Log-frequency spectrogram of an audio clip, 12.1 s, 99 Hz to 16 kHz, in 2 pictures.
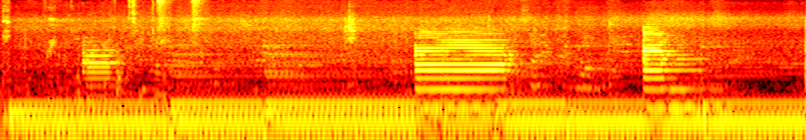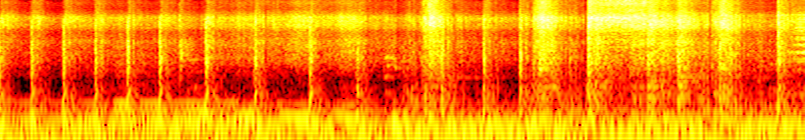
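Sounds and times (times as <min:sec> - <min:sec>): fast drum kit beats: 0:00.0 - 0:12.0
rock band playing live: 0:00.0 - 0:12.0.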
